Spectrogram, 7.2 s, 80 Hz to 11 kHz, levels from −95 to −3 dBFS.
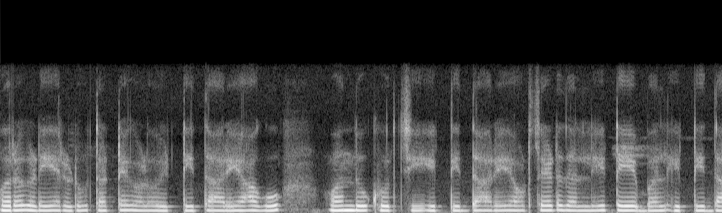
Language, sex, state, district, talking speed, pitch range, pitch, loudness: Kannada, female, Karnataka, Bidar, 110 wpm, 225-235 Hz, 230 Hz, -14 LUFS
